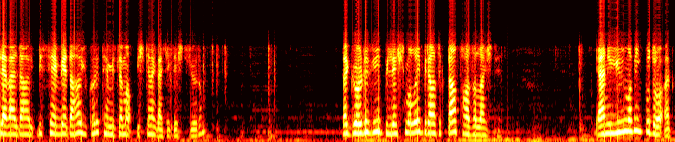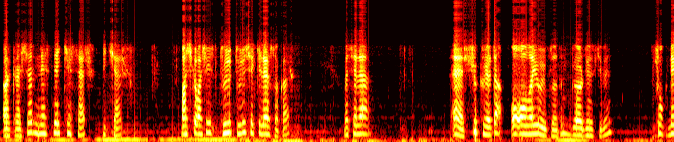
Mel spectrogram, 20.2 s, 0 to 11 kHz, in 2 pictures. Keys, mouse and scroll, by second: 2.0 Tab, 2.2 Tab, 2.6 a, 2.9 a, 3.6 u, 6.0 shift+middle click, 7.1 middle click, 8.3 Tab, 12.1 KP_5, 13.1 click, 15.0-16.6 drag, 15.7 Tab.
